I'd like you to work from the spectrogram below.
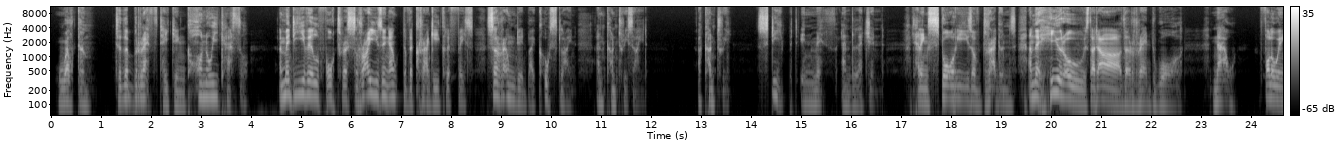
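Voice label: Welsh English, male, voice over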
